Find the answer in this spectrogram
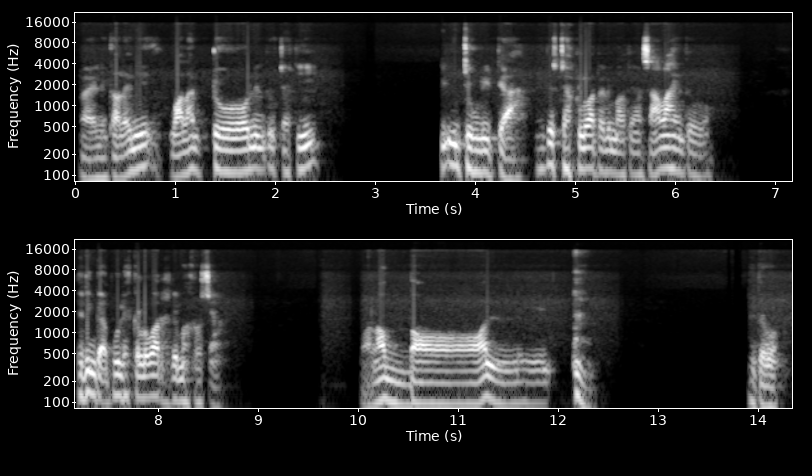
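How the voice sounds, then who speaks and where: A man with an Indonesian accent, teaching Quran pronunciation patiently and repeating drawn-out syllables to demonstrate. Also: on the low side, husky, phone-quality sound. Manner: patient, explanatory, uses many fillers. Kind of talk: tajwid pronunciation lesson.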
